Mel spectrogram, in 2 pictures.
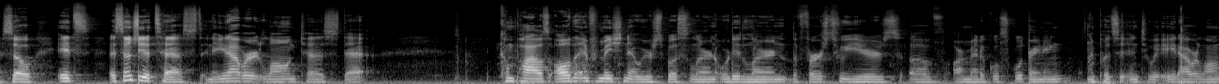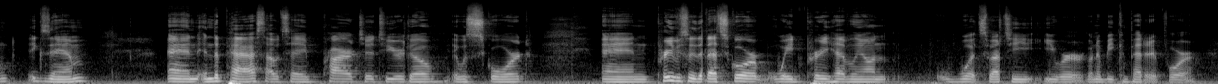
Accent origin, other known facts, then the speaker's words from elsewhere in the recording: Philadelphia, Pennsylvania, United States; moved away as an adult; Philadelphia, my hometown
